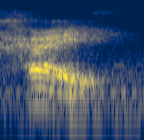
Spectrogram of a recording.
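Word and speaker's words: ἡ: Hey, pronounce that hey. Hey, just kind of in the back of your throat, you do hey.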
